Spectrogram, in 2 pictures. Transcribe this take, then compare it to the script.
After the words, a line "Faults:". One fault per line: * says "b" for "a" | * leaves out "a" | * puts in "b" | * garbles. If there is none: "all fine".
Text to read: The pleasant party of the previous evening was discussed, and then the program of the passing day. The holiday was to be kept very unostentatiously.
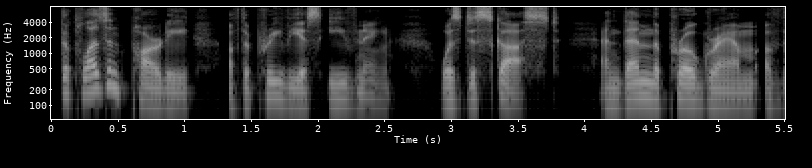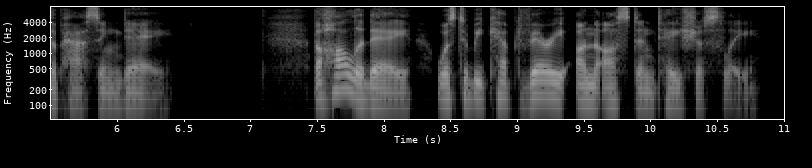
The pleasant party of the previous evening was discussed, and then the program of the passing day. The holiday was to be kept very unostentatiously.
Faults:
all fine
